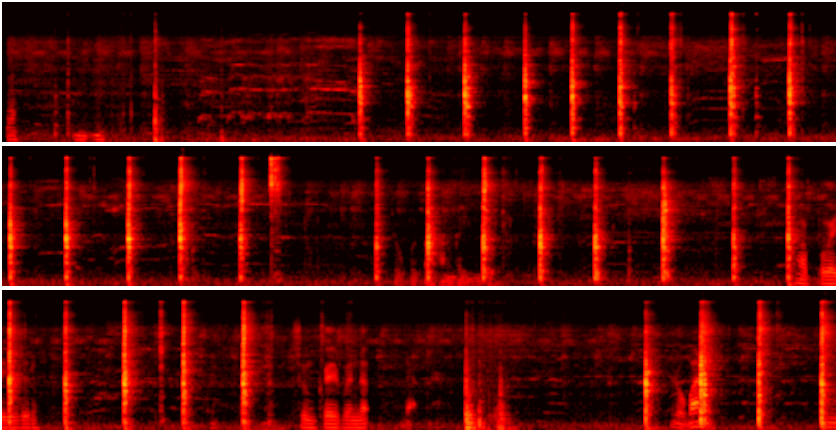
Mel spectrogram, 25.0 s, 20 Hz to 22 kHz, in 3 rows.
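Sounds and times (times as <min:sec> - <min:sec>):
wood being chopped: 0:01.5 - 0:01.7, 0:03.6 - 0:11.1, 0:12.0 - 0:19.4, 0:21.3 - 0:21.8, 0:23.1 - 0:25.0.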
